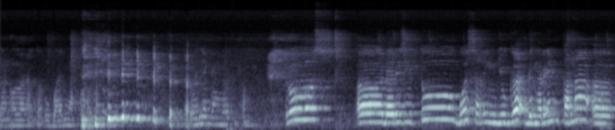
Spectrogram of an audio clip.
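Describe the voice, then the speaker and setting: Against noticeable background noise, the voice moves at a moderate pace with very wide pitch swings, big swings in loudness, and long, frequent pauses. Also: woman, high pitch for a woman. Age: young. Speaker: voice-over talent. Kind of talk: interview answer. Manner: casual, chatty.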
